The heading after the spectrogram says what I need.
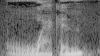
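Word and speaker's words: Wacken: the Dead live at whackin is am I saying that correct correct w a c k n I think it's like pronounced V Von yeah it's German yeah I'm sure that was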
